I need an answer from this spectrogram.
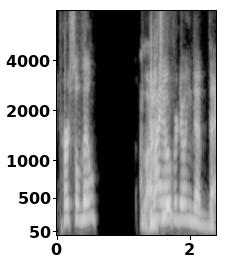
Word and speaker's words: Purcellville: No, I'm saying Purcellville. Yeah, it's like Percival. It's not like Louisville. Yeah. Where they think overdo the it down L is, there. The L is silent, right?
